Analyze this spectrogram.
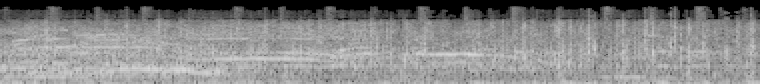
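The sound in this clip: Dense roar of a street protest crowd outside Madrid's city hall, demonstrating against rising prices: many voices mixed with shouts and some clapping, loud and continuous throughout.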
